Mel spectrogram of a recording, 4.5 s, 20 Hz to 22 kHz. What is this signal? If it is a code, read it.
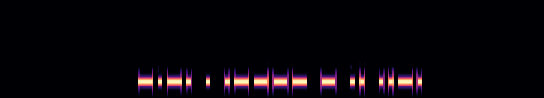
Morse code, heard as a keyed tone, about 30 wpm, 700 Hz. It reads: CE1TIF
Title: DXCC-100 Call Signs - 6 Characters - Repeated 2x - 30wpm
